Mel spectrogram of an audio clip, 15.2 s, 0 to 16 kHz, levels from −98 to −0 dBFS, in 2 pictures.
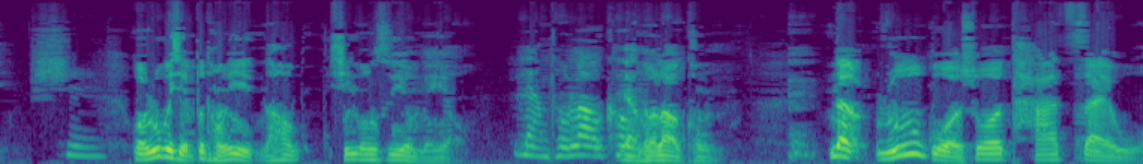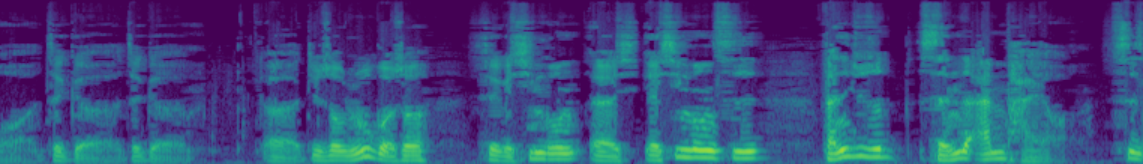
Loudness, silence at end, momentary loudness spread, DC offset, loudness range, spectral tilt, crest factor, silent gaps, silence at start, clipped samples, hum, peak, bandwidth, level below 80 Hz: -26 LUFS; 0 s; 19 LU; under 0.1%; 6 LU; -5.5 dB/octave; 22 dB; none; 0.25 s; under 0.1%; none; -4 dBFS; 15.5 kHz; -52 dBFS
